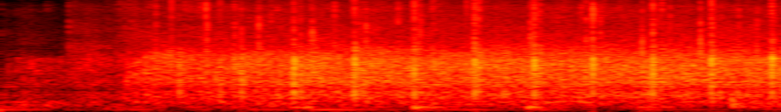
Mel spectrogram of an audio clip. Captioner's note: audience applauding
